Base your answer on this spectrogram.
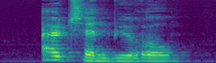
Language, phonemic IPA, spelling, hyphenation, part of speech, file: Dutch, /ˈœytsɛndbyˌro/, uitzendbureau, uit‧zend‧bu‧reau, noun, Nl-uitzendbureau.ogg
- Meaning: employment agency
